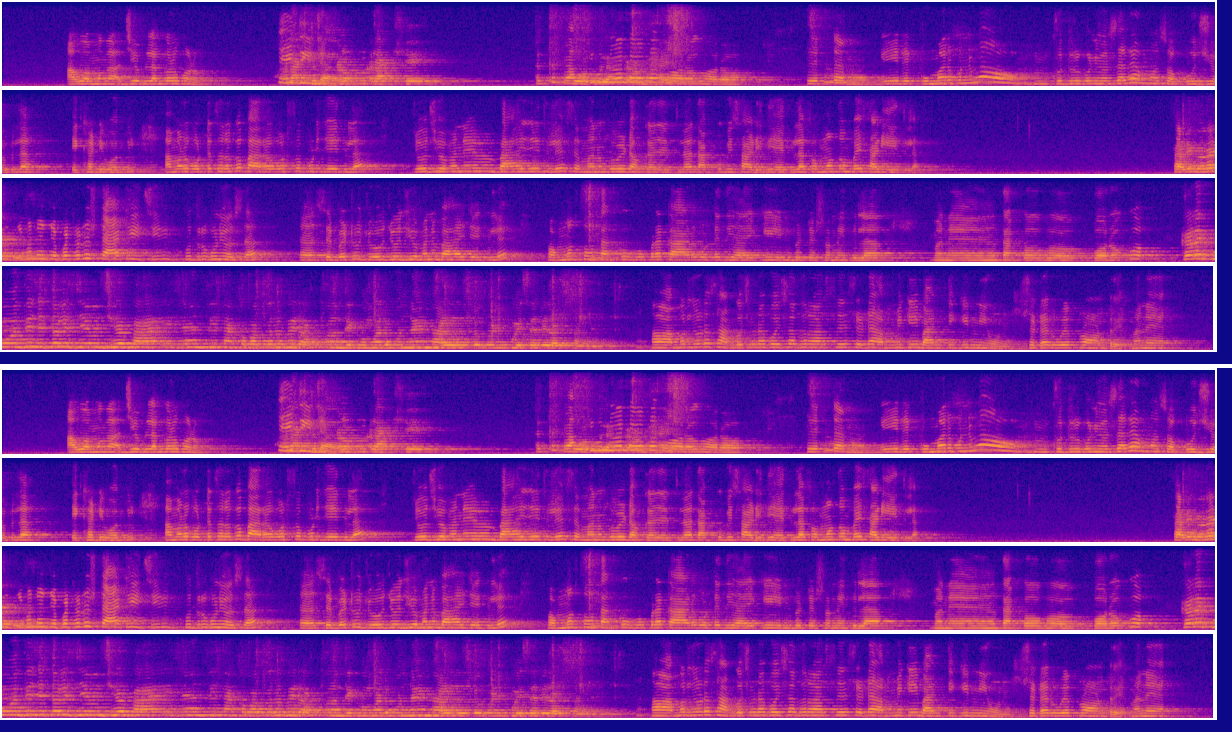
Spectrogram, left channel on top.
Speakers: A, on the right; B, on the left.
A: ଆଉ ଆମ ଗାଁ ଝିଅ ପିଲାଙ୍କର କଣ? ଏଇ
B: ରାକ୍ଷୀ
A: ଦିଟା
B: ପୂର୍ଣ୍ଣମା
A: ଏଇ ଦିଟା
B: ରାକ୍ଷୀ ଏତେ
A: ରାକ୍ଷୀ
B: ପୁଅ ପିଲାଙ୍କର
A: ପୂର୍ଣ୍ଣିମା ଟା
B: ଭାଇ
A: ତା ଘର ଘର । ସେଟା
B: ହଁ
A: ନୁହେଁ ଏଇ କୁମାର ପୂର୍ଣ୍ଣିମା ଆଉ ଖୁଦୁରୁକୁଣୀଓଷାରେ ଆମ ସବୁ ଝିଅ ପିଲା ଏକାଠି ହୁଅନ୍ତି ଆମର ଗୋଟେ ଥରକ ବାରବର୍ଷ ପୁଡି ଯାଇଥିଲା ଯୋଉ ଝିଅ ମ ମାନେ ବାହାହୋଇ ଯାଇଥିଲେ ସେମାନଙ୍କୁ ବି ଡକା ଯାଇଥିଲା ତାଙ୍କୁ ବି ଶାଢୀ ଦିଆଯାଇଥିଲା ସମସ୍ତଙ୍କ ପାଇଁ ଶାଢୀ ହୋଇଥିଲା । <unintelligible>
B: ଶାଢୀ
A: ତା ପୂର୍ବରୁ
B: କରାହେଇଥିଲା?
A: ମାନେ ଯେବେଠାରୁ ଷ୍ଟାର୍ଟ ହେଇଛି ଖୁଦୁରୁକୁଣୀଓଷା ସେବେଠୁ ଯୋଉ ଯୋଉ ଝିଅ ମାନେ ବାହା ହେି ଯାଇଥିଲେ ସମସ୍ତଙ୍କୁ
B: ହୁଁ।
A: ତାଙ୍କ ପୁରା କାର୍ଡ ଗୋଟେ ଦିଆ ହେଇକି ଇନଭିଟେସନ ହେଇଥିଲା ମାନେ ତାଙ୍କ ବର
B: କାରଣ କୁହନ୍ତି ଯେତେବେଳେ ଝିଅ ଝିଅ ବାହା ହେଇଯାଆନ୍ତି ତାଙ୍କ ପାଖରୁ ବି ରଖନ୍ତି କୁମାରପୂର୍ଣ୍ଣମୀ ଭାଲୁ ଗଣ ପଇସା ବି ରଖନ୍ତି ।
A: ହଁ ଆମର ଯୋଉଟା ସାଙ୍ଗ ଛଡାପଇସାଧର ଆସେ ସେଇଟା ଆମେ କେହି ବା ଟିକେ ନିଅନି ସେଟା ରୁହେ ଫ୍ରଣ୍ଟ ରେ। ମାନେ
